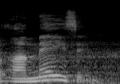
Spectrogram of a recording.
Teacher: the emphasized syllable the stressed syllable is on the ma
